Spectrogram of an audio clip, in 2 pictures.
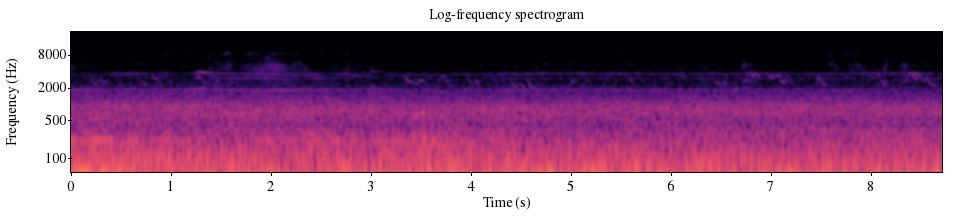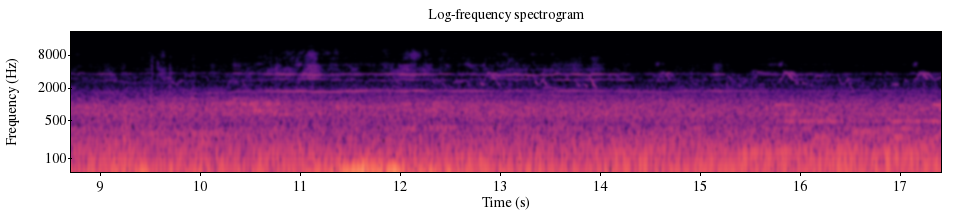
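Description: Outdoor ambience: low wind rumble on the microphone with many short, scattered bird-like chirps and calls, and a faint steady high whine underneath.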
